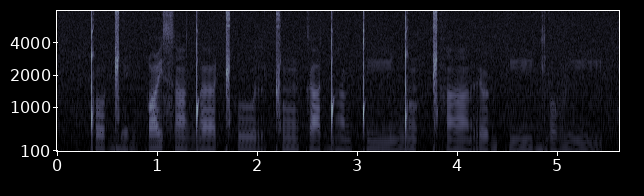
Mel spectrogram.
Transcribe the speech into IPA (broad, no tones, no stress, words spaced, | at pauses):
ǃoɡ͡ǁeɡqʷi sãŋ͡ǃɐːǁʰuːrǁũ kaɡ͡ǃãɡǃiː ŋ͡ǃũʔǁʰãːrɵɡ kiːɡ joviː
